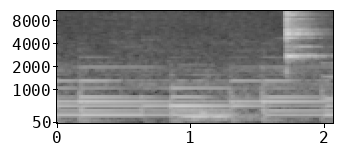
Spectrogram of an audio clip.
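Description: Soft background piano music with steady, gently struck notes. About three-quarters of the way through comes a single sharp clink with a brief high ring.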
